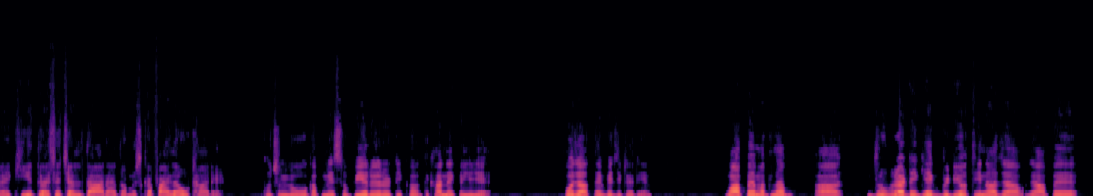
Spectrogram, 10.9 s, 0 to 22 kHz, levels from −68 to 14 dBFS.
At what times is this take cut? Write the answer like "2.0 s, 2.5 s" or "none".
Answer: 2.6 s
